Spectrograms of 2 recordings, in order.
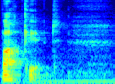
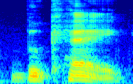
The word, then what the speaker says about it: Bucket: plays the character of hyacinth bucket which she insists on pronouncing as bouquet it details hyacinth's attempts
